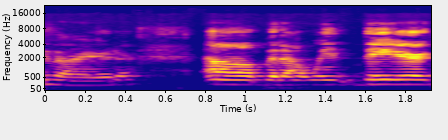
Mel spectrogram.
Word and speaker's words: Viator: I got my tickets, just for anybody who needs to know, from Viator. Okay. Oh, yeah. Or Vtor or however people pronounce it, but I say Vitor.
